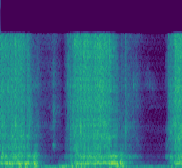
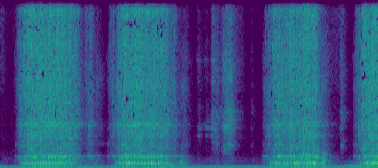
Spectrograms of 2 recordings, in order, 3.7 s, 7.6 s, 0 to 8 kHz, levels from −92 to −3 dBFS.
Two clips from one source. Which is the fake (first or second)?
first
